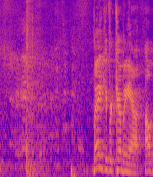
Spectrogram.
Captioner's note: crowd laughs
